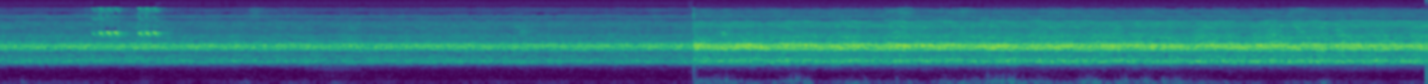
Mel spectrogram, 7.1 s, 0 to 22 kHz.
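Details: In front of a house at rice-sowing time in 2021, many frogs call together in a continuous buzzing drone that suddenly grows louder midway, with low rumbling beneath and two short high chirps early on.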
